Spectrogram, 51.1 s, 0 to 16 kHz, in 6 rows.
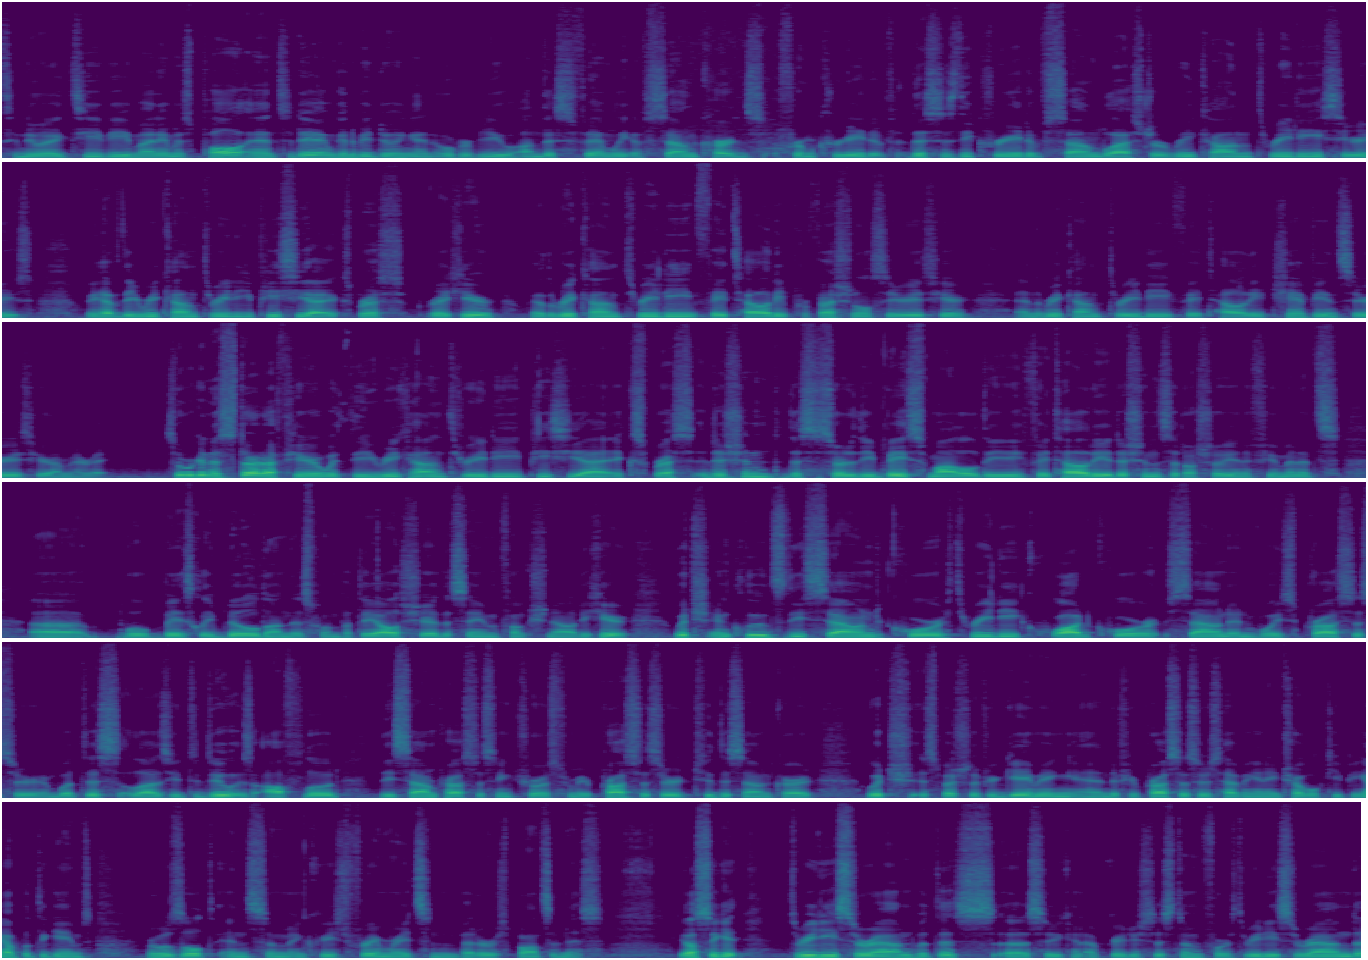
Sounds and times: Speech: 0.0 - 51.1.

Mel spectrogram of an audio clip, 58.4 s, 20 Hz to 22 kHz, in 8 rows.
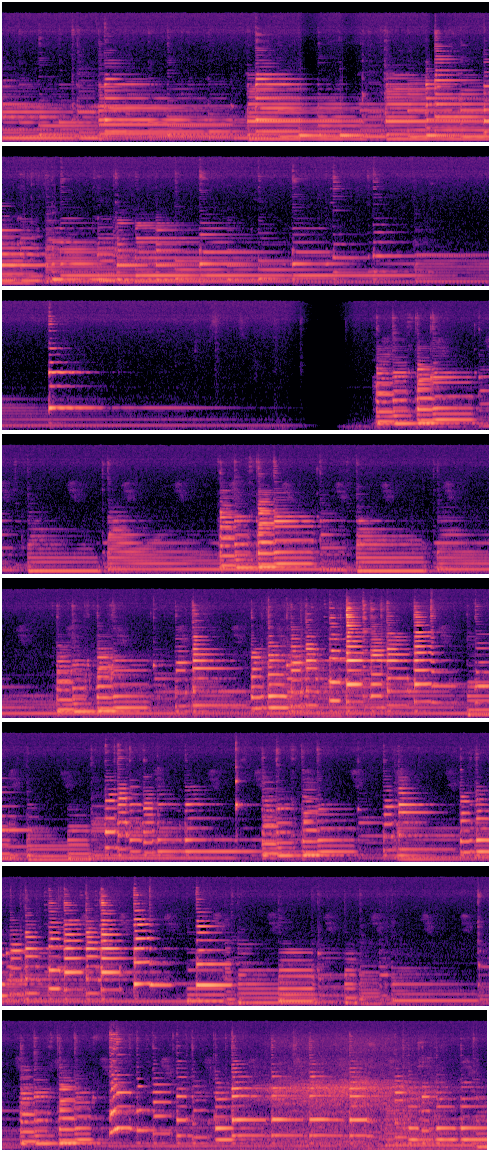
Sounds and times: Strum: 0.0 - 58.4.

